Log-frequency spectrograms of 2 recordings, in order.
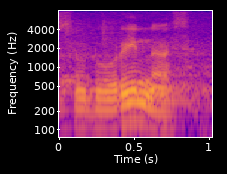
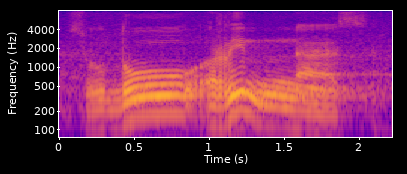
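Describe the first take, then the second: First: The vowel is held short. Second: The vowel is held long. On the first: The speaker calls it wrong. "yang tidak boleh" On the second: The speaker calls it right. "ini agak panjang"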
